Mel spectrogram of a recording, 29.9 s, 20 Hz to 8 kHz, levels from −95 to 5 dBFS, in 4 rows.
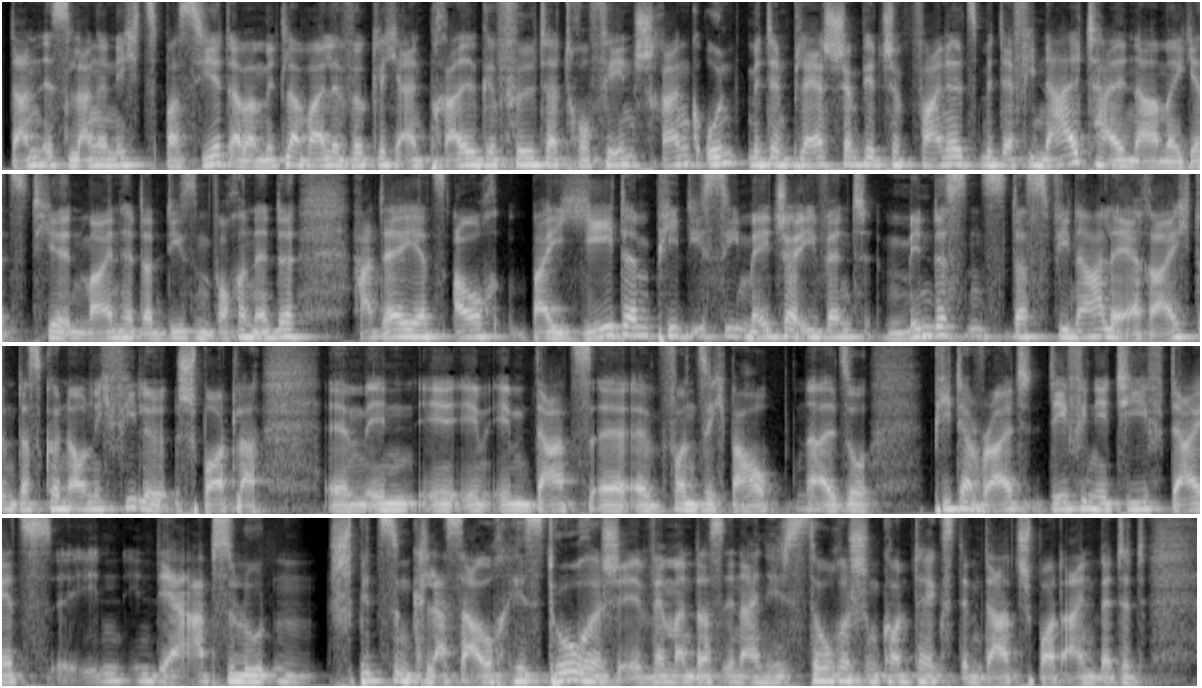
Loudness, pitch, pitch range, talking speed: -20 LUFS, 115 Hz, 105-125 Hz, 160 wpm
